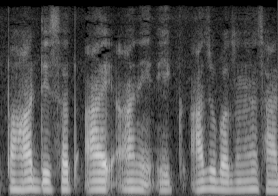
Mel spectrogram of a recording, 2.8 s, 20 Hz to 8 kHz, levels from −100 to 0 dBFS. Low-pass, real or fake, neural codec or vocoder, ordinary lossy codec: 7.2 kHz; fake; codec, 16 kHz in and 24 kHz out, 1 kbps, XY-Tokenizer; MP3, 48 kbps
